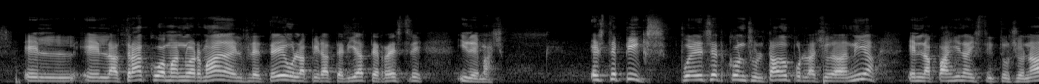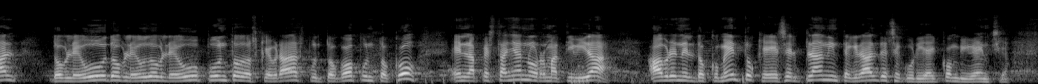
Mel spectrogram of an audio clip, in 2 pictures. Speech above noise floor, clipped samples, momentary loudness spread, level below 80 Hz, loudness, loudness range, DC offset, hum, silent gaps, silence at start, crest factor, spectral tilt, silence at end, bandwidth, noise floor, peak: 28 dB; under 0.1%; 7 LU; -64 dBFS; -21 LUFS; 3 LU; under 0.1%; none; none; 0 s; 20 dB; -5.5 dB/octave; 0 s; 11 kHz; -49 dBFS; -2 dBFS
